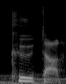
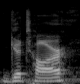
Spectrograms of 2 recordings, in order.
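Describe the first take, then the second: First: The vowel is U and the final R is barely heard. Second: It sounds like guitar, with a full final R. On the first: The speaker calls it right. "You barely even pronounce the R" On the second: The speaker calls it wrong. "he really did say it like guitar"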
